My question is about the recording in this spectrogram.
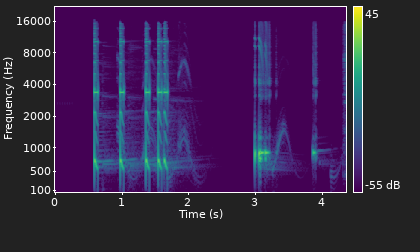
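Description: Electronic percussion hits from a drum track processed through a granular freeze effect and ping-pong delay: four short struck sounds with a fast falling pitch in quick succession, then a pause, one more hit with a bending tail, and a small blip just before the end.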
